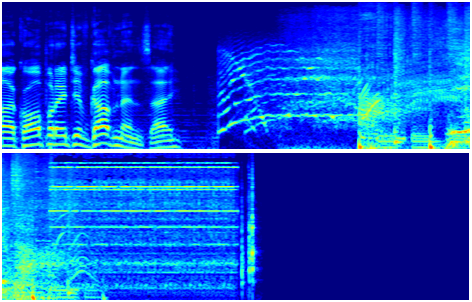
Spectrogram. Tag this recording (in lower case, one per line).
inside a small room
speech
music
